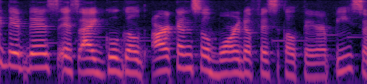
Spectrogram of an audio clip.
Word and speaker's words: Arkansas: and tip it is called AR it is pronounced as Arkansas not Aransas okay Arkansas so here you can see that they have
